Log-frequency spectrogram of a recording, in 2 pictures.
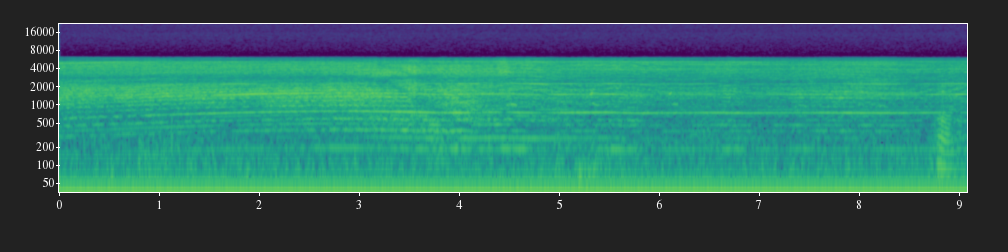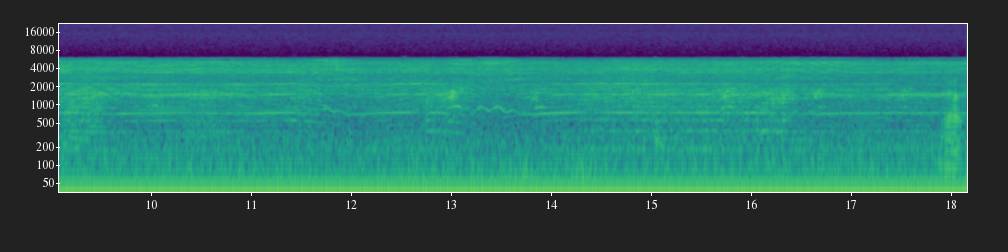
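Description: XK K120 micro RC helicopter's motor and rotor whine spooling up as the throttle is raised. The pitch climbs over the first few seconds, then holds steady with small wavers, still short of lift-off.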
